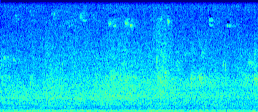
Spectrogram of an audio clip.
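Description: Steady low rumble and hiss of outdoor background noise, like distant traffic, with faint high chirps.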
